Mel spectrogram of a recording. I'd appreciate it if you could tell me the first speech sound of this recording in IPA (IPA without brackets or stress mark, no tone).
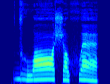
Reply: d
